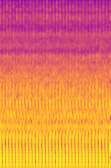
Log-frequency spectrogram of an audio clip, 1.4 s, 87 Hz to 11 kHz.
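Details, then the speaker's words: Certified 150cc lawnmower single-cylinder engine idling after an oil change: steady, regular putter at roughly fifteen firings a second with no misses, no exhaust smoke; idles healthily. "seems to be running okay."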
